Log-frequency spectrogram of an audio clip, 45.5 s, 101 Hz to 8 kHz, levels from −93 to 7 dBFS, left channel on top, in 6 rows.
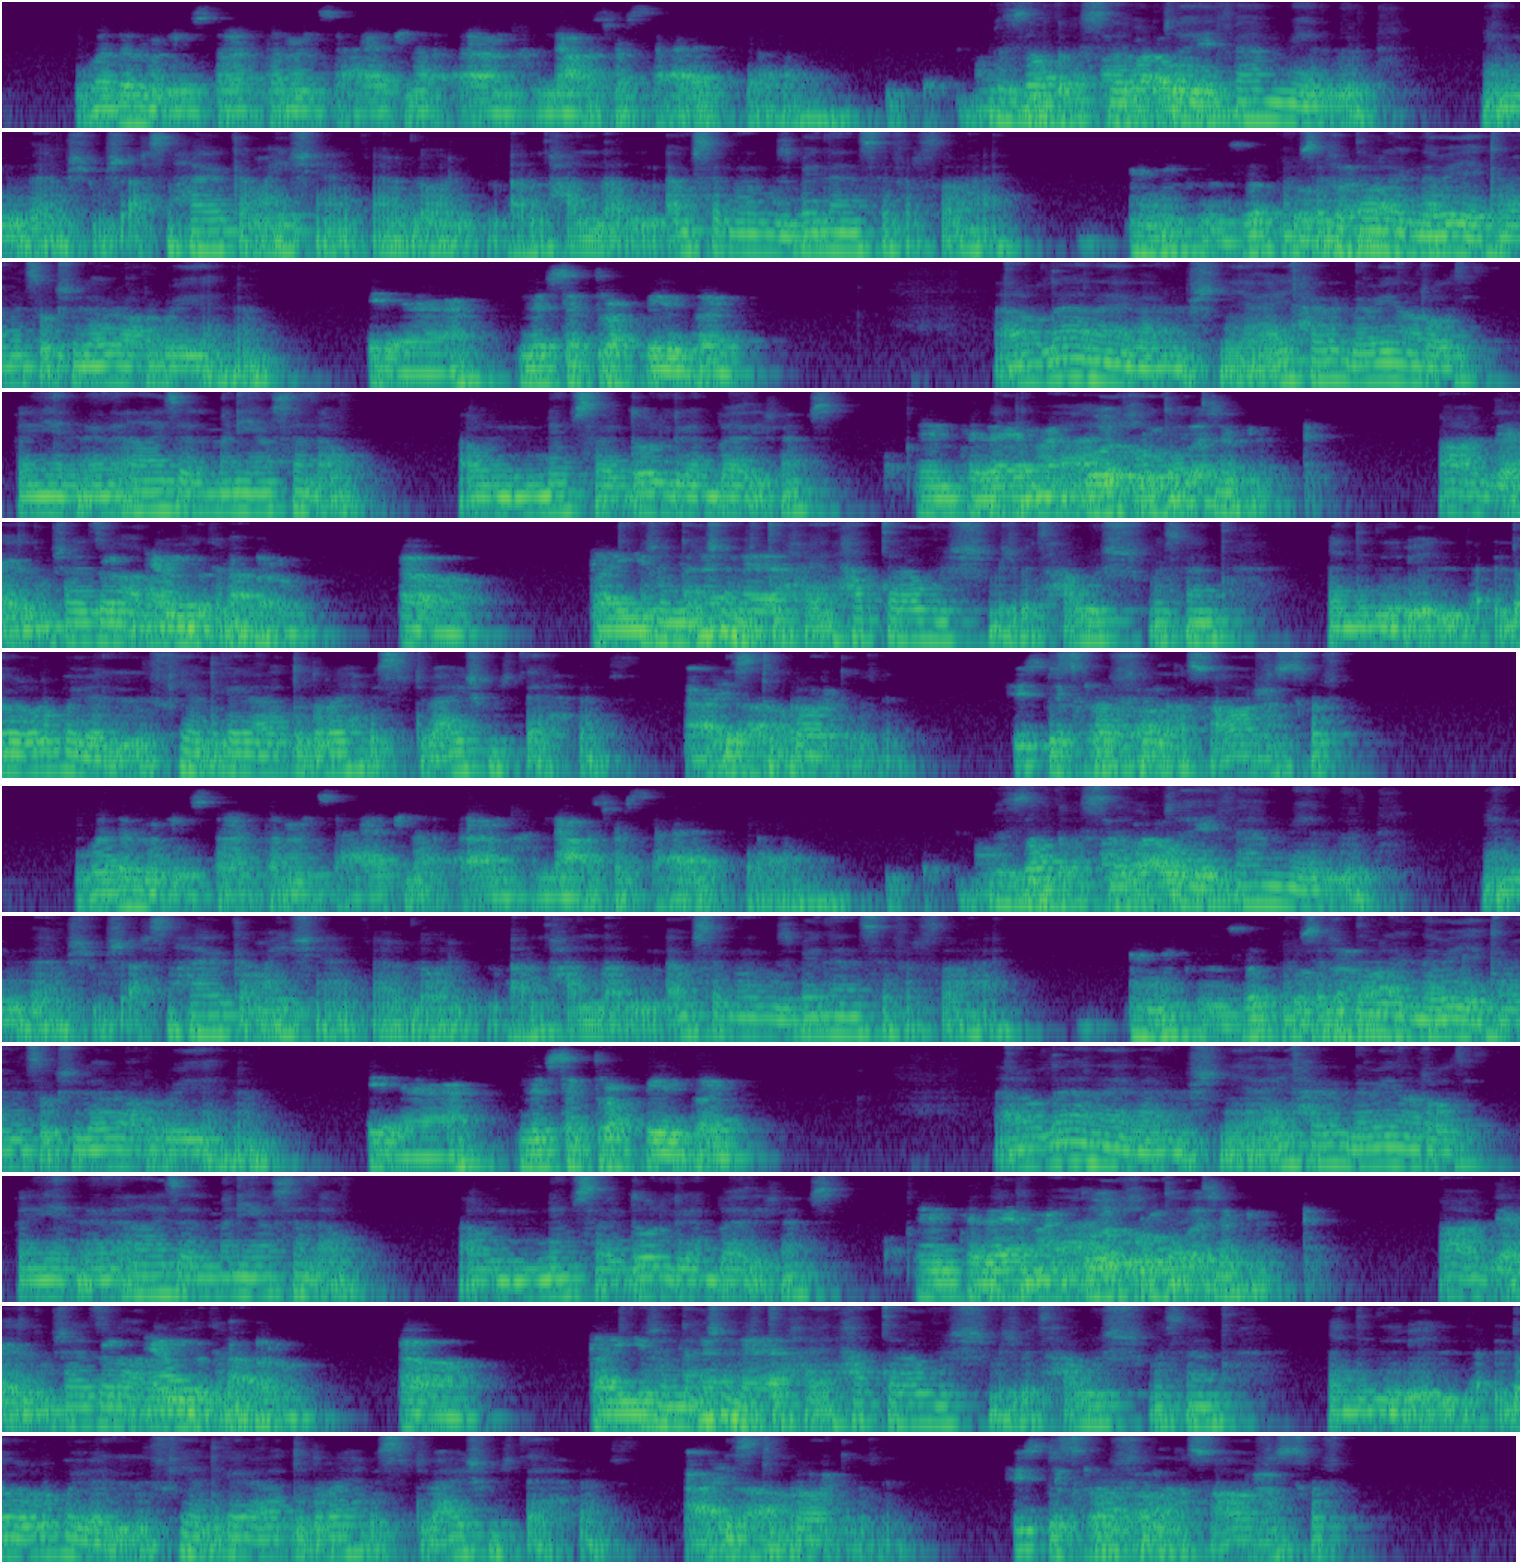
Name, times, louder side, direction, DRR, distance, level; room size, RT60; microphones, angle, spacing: voice 1, 0.4-4.2 4.8-6.1 10.1-10.4 13.2-15.0 17.0-18.9 27.3-29.1 30.2-30.5 30.9-31.9 32.3-32.7 33.3-34.3 41.4-42.0 43.0-43.9 44.2-44.4, equal, 45° right, 1.6 m, -29 dB
voice 2, 4.9-6.8 7.4-12.6 14.0-16.6 20.1-22.6 22.9-24.5 25.1-26.9 27.7-29.0 30.0-31.7 33.6-36.7 37.0-40.9 41.6-42.4 43.2-44.6, left 2 dB, 15° left, 0.4 m, -29 dB
3.5 x 2.1 x 2.6 m
head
